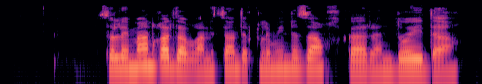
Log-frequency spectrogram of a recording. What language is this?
Pashto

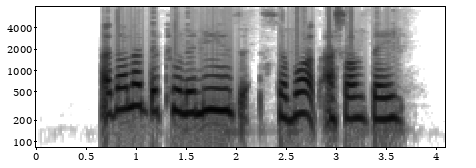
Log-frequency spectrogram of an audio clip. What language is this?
Pashto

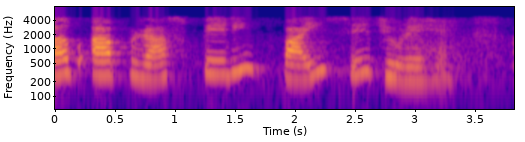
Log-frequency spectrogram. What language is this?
Hindi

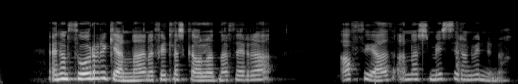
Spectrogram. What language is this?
Icelandic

